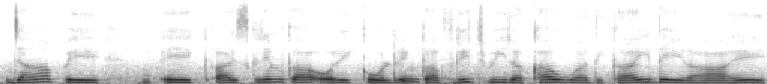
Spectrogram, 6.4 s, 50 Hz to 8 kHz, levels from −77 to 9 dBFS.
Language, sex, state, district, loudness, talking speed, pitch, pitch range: Hindi, female, Rajasthan, Jaipur, -14 LUFS, 170 wpm, 235 Hz, 220-245 Hz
